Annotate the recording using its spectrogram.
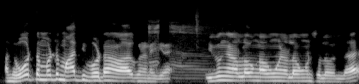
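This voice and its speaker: A man's voice: on the high side, very fast. A man, chatting in a laid-back way with a friend who interviews him. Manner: laid-back, calls the host buddy. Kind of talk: casual chat with a friend. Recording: muffled with faint noise.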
